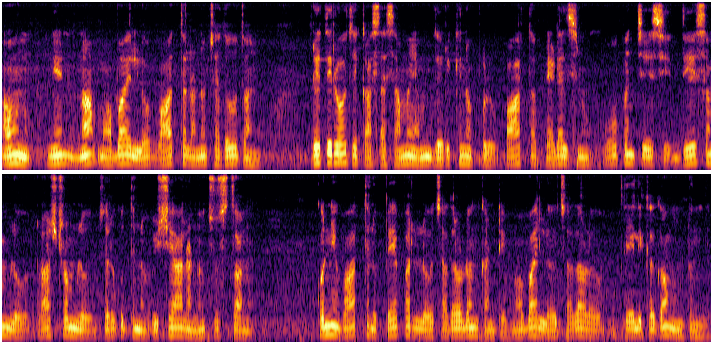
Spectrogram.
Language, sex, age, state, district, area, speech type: Telugu, male, 18-30, Andhra Pradesh, Nandyal, urban, spontaneous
